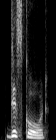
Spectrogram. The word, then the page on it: discord: Indian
